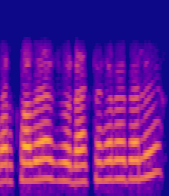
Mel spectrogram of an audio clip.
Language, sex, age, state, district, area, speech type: Bengali, female, 45-60, West Bengal, Darjeeling, urban, conversation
